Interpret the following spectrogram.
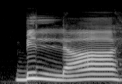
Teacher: لفظ اللہ کے لام سے پہلے زیر ہے اس لیے لفظ اللہ کے لام کو باریک پڑھیں گے، جیسے آپ بسم اللہ میں لام کو باریک پڑھتے ہیں کیونکہ اس لام میں بھی لام سے پہلے زیر ہے، یعنی میم کے نیچے زیر ہوتی ہے.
